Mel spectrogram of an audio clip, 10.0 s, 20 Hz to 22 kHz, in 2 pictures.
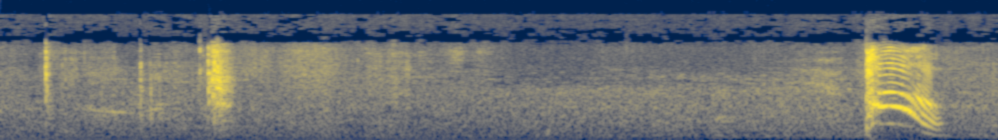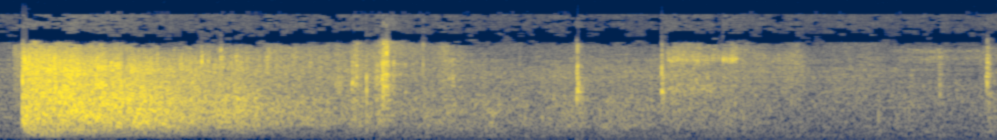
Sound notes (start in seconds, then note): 1.3 gun clicking; 5.1 gun firing; 5.9 gun clicking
